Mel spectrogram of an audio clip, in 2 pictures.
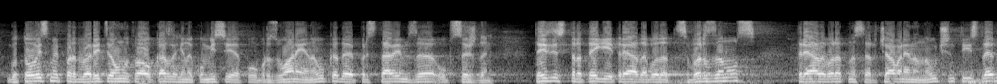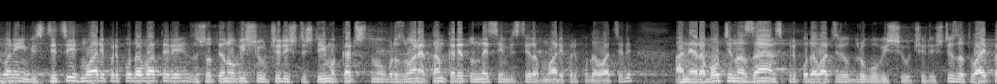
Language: Bulgarian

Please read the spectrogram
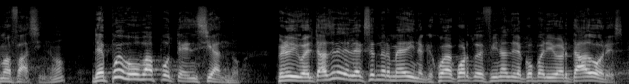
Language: Spanish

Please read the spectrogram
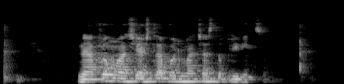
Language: Romanian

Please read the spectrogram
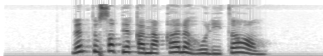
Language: Arabic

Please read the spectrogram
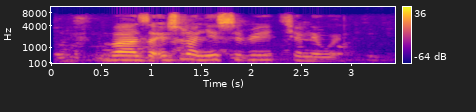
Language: Kinyarwanda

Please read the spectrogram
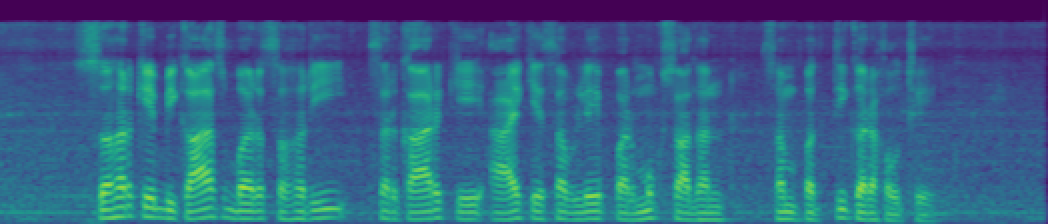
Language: Chhattisgarhi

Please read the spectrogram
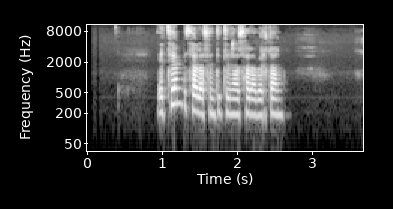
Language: Basque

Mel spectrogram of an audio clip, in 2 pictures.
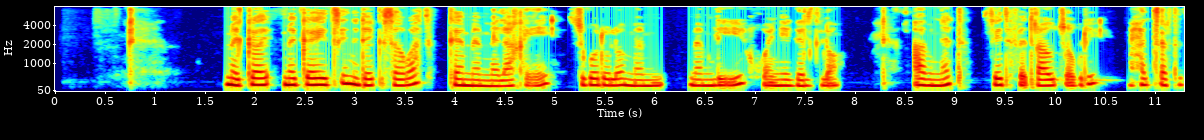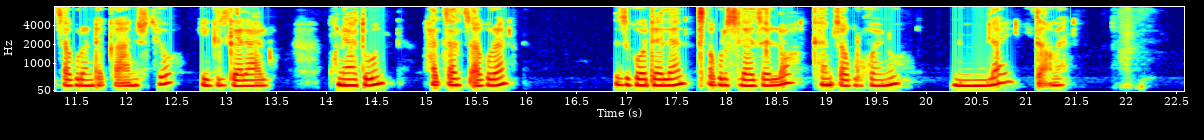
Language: Tigrinya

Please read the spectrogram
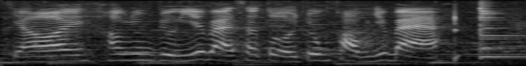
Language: Vietnamese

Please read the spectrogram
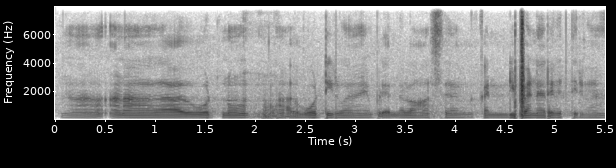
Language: Tamil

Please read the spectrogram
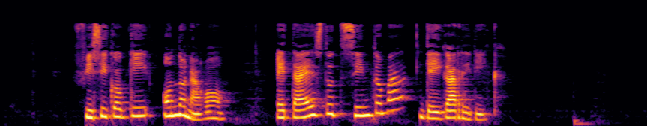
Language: Basque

